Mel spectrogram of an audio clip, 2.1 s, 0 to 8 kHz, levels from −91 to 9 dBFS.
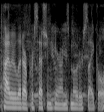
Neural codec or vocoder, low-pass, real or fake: none; 7.2 kHz; real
